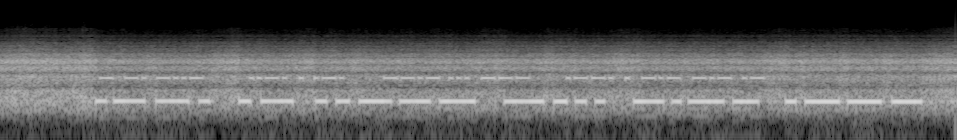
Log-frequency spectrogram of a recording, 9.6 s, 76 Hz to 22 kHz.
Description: Morse code, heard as two keyed tones, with radio static and room echo. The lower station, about 12 wpm, 370 Hz: PA2BYJ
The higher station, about 30 wpm, 940 Hz: TNX FER QSO PEKKA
